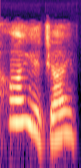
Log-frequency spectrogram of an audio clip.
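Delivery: high, bright-eyed hello; delighted greeting. Retold or imitated. Everyone greets Jane, delighted.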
